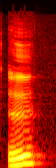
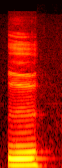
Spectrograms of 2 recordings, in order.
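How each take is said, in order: First: "E" as a plain front French vowel. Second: "E" pulled back into the throat; Chinese E. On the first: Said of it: "En français, tu vas dire E". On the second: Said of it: "ça vient plus de la gorge". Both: Shown as a demonstration.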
